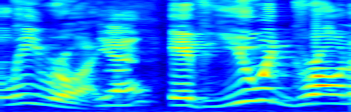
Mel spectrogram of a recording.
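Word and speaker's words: Le Roy: It's spelled Leroy, but it's pronounced Leroy, not Leroy.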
